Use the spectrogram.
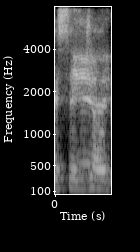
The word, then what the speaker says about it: Sajovits: Sajovitz. Sajovi. E-S like Sam. Sajovitz.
